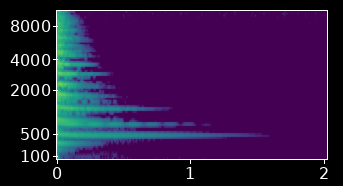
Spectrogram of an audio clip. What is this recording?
hit - peanut can 12
Striking an empty can of peanuts.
